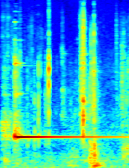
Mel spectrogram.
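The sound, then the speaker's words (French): A doorbell rings at a shared flat: one steady electronic tone that starts sharply and holds for nearly two seconds, over faint rustling in the background. “Allez, je sonne.”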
